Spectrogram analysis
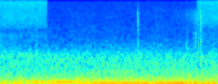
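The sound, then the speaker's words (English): Steady low rumble of a car being driven slowly into a town, an even, continuous engine and road drone with no talking. “I finally reached the next town over. Even though my boss is most likely still hunting me down, I, I have to drive slower.”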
